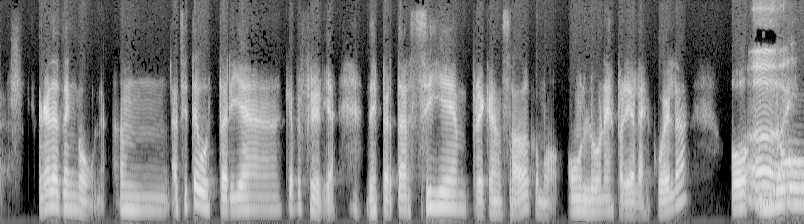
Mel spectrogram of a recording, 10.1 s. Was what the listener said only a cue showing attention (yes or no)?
yes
